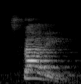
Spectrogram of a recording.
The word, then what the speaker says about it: study: Ojo ahí, no estudie, ojo con la pronunciación de study. Study.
